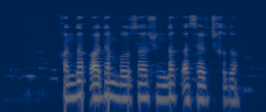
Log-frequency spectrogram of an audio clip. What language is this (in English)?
Uyghur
